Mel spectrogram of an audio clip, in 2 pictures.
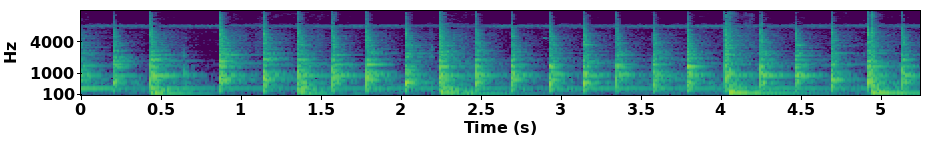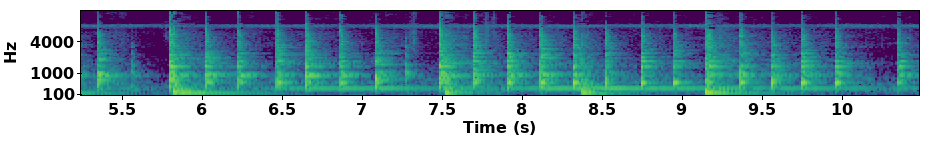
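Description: Kerala temple percussion for thidambu nritham: fast stick strokes on chenda drums at about five to six a second with ringing elathalam cymbals, and a deeper drum beat about once a second under a steady held tone.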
